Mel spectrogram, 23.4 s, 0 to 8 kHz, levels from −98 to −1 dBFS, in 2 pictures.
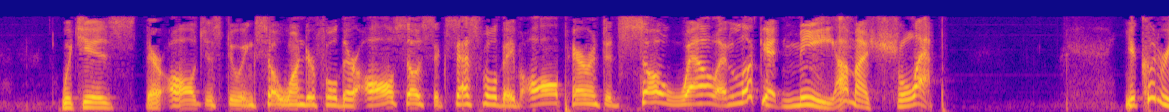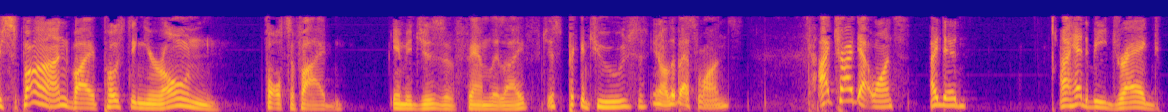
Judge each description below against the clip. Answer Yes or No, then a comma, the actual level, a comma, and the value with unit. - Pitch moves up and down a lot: Yes, wide, 8.7 semitones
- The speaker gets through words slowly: No, average, 145 wpm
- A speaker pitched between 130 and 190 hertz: Yes, low, 135 Hz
